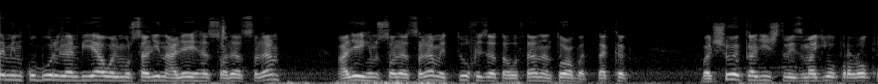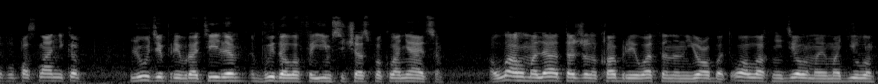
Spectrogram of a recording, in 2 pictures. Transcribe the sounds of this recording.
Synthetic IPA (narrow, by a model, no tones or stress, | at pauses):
əmʲɪnqʊbuɾɐlʲɐmbʲɪjawɐlʲmʊɾsɐlʲinʕalʲejɦaɐsˤːɑlʲat̪sːɐlamʕa̰lʲejɦɪmɐsːɑlʲat̪sːɐlʲamɪt̪ːuxɪzɐt̪ɐwθanɐnt̪ʊʕbɐt̪̚ːakːak | bɐlʲʂo̞jəkɐlʲit͡ɕɪst̪vəɪzmɐɡʲilˠpɾɐɾo̞kəfɨpɐslˠanʲːɪkəf | lʲudʲɪpɾʲɪvrɐtʲilʲɪvɨd̪əlˠəfɨimsʲɪt͡ɕaspəklˠɐnʲæjʊt̪sə | ɐlˠːɑhʊmːəlʲat̪ad͡ʒʕalʲqɑbɾʲiwat̪ɐnɐnjuʕbɐt̪oɐlˠːaxnʲɪdʲe̞lˠəjˠmɐjumɐɡʲilˠʊ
